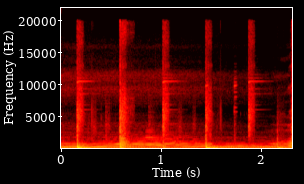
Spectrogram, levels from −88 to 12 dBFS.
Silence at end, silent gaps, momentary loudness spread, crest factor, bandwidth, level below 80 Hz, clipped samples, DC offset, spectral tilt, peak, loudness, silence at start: 0 s; none; 7 LU; 16 dB; over 20 kHz; -32 dBFS; under 0.1%; under 0.1%; -5 dB/octave; -12 dBFS; -31 LUFS; 0 s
